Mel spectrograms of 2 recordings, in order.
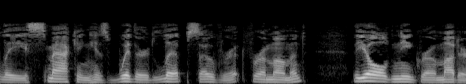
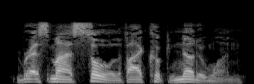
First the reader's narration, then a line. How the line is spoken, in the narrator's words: he growled, angrily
